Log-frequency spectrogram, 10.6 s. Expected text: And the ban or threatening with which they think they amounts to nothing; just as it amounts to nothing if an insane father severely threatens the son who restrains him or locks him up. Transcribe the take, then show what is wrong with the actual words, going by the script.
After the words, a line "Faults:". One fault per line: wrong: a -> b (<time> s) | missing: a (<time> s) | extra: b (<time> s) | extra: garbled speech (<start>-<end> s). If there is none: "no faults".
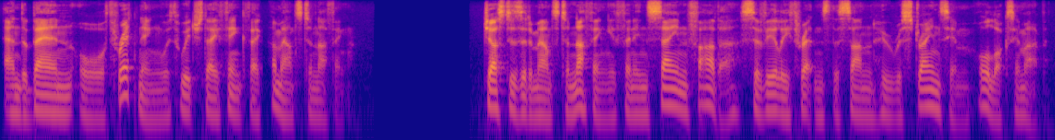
And the ban or threatening with which they think they amounts to nothing; just as it amounts to nothing if an insane father severely threatens the son who restrains him or locks him up.
Faults:
no faults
